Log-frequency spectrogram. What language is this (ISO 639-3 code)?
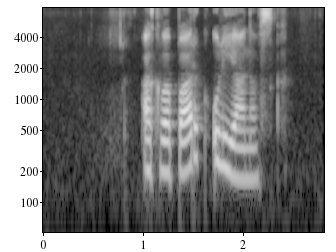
rus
